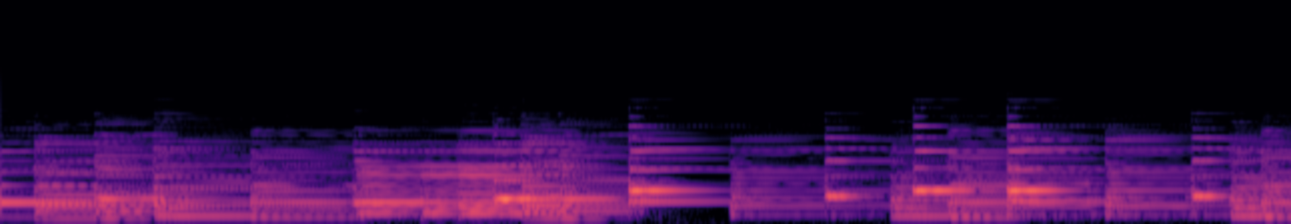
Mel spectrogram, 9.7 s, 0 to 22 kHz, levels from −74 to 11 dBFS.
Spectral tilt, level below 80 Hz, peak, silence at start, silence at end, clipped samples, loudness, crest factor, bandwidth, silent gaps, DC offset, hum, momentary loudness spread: -10.5 dB/octave; -56 dBFS; -12 dBFS; 0 s; 0 s; under 0.1%; -28 LUFS; 16 dB; 4.3 kHz; none; under 0.1%; none; 14 LU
